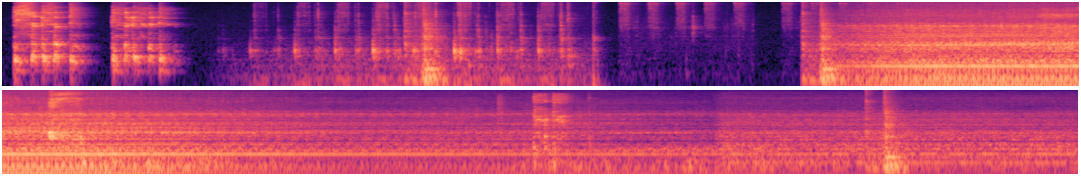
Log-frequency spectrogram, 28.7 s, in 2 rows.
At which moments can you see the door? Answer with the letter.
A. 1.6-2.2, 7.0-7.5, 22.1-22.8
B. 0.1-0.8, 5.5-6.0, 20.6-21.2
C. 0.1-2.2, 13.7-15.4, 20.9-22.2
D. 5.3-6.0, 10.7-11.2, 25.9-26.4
D.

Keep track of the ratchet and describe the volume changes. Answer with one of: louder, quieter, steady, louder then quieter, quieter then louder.
louder then quieter.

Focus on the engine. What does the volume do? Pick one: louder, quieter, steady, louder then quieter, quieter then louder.
quieter.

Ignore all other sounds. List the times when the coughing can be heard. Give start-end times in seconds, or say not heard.
0.1-2.2, 13.7-15.4, 20.9-22.2.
